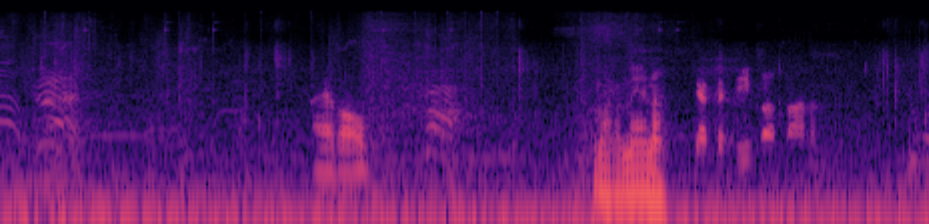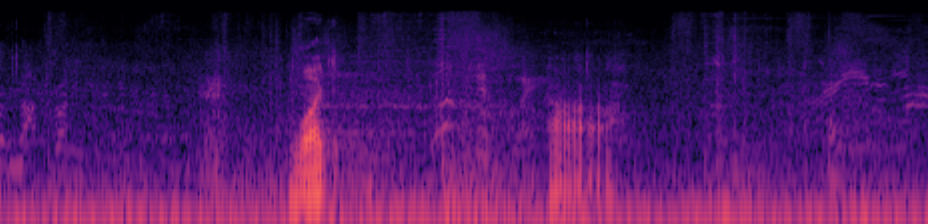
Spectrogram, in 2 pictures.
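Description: Video game spell effects burst and clash in short bursts.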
